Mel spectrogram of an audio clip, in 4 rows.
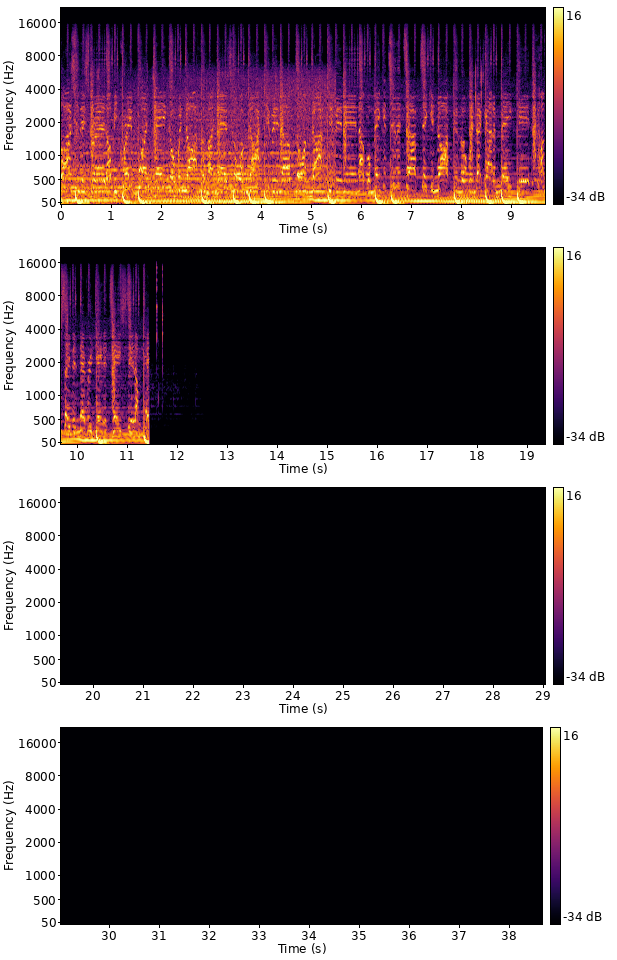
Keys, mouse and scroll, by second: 1.9 click, 5.1-6.2 drag, 6.6 Escape, 8.3-9.7 drag, 11.7 click, 14.1 click, 15.1 click, 15.4-16.5 drag, 18.7-21.1 drag, 21.4-22.5 drag, 23.2-24.6 typing, 26.3-27.5 drag, 28.9-29.9 drag, 30.4 click, 31.2 click, 32.4-34.8 typing, 35.2-36.3 drag, 36.8-38.6 drag.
